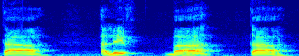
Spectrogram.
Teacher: پشت زبان تالو کی طرف نہیں جائے گی، سمپل ادا ہوگی تے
